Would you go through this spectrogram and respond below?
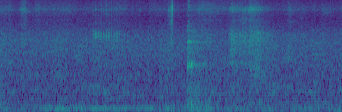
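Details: Pet village cat Kancil, a mother cat that has just given birth, purring in a low, steady hum through most of the recording, with a single soft click midway and quiet background hiss.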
